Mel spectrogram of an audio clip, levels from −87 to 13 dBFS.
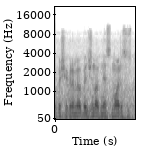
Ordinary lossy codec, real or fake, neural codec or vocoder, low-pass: Opus, 32 kbps; real; none; 10.8 kHz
